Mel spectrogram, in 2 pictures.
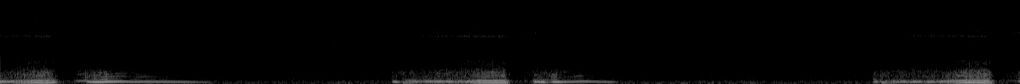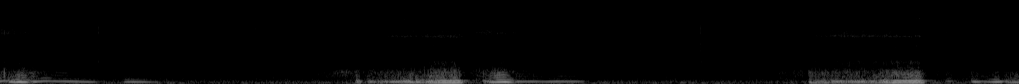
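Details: A male Basset Hound sleeping with his eyes open snores deeply in low, rattling, rumbling breaths, one every four to five seconds, with quiet pauses between.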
